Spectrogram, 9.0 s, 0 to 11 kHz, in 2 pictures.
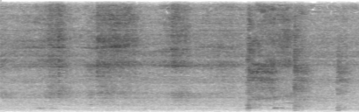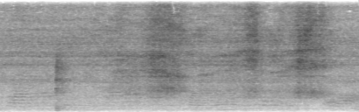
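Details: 5-year-old girl at a dental cleaning and fluoride visit after earlier fillings: bursts of steady airy hissing and spray with a few short clicks from dental cleaning instruments; an ordinary procedure sound.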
